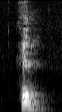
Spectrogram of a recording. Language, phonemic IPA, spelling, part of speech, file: Dutch, /hʏn/, Hun, noun, Nl-Hun.ogg
- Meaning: 1. a Hun, member of the nomadic tribe 2. a barbarian, brute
